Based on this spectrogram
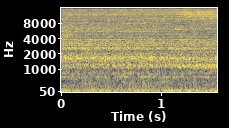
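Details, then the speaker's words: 4.4 TDV8 L322 Range Rover during damper replacement with the engine off. Air is let out of the suspension airbag to pull the strut down, giving a steady unbroken hiss of escaping air: the air spring deflating. "this would be really easy if i let the air out the airbag actually i'll just do that"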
